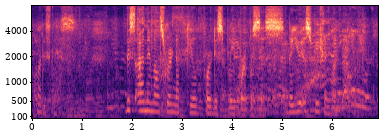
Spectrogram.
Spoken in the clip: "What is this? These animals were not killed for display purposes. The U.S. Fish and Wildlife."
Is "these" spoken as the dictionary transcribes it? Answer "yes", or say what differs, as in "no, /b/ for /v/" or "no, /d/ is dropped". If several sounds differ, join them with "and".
no, /s/ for /z/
